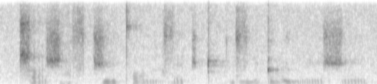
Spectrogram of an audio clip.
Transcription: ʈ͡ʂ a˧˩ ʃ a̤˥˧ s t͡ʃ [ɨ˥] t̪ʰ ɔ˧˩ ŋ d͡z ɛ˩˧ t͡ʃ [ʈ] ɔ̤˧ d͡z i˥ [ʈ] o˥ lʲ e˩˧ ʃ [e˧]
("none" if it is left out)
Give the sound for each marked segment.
ɨ˥, ʈ, ʈ, e˧

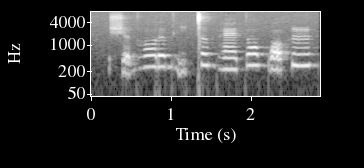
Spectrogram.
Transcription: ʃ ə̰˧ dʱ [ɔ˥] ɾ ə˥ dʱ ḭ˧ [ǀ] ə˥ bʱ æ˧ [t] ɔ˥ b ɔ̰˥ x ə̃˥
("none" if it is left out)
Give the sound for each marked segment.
ɔ˥, ǀ, t

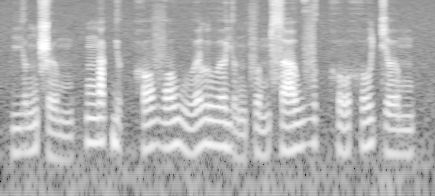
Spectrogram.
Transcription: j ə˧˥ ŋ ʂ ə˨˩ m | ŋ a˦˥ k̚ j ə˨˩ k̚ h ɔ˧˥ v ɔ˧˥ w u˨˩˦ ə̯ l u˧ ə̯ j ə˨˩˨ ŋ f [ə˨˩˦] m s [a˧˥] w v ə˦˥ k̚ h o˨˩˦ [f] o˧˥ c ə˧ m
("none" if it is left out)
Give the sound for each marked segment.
ə˨˩˦, aː˧˥, h

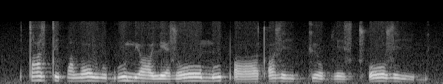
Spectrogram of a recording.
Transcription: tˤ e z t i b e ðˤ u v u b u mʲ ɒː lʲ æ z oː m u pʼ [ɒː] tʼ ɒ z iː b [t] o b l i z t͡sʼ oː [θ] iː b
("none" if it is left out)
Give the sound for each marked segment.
ɒː, kʲ, z

